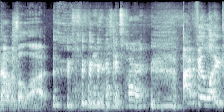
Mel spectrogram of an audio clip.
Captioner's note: laughs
